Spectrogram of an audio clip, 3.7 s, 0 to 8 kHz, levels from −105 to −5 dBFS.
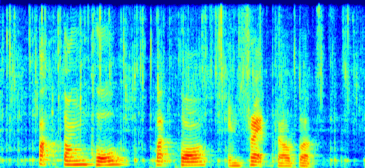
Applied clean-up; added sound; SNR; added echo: neural mask model RNNoise.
